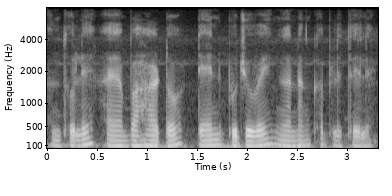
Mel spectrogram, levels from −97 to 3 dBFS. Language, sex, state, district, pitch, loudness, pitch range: Wancho, male, Arunachal Pradesh, Longding, 105 Hz, -19 LUFS, 105-115 Hz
